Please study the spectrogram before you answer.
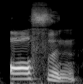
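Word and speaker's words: often: अ लॉट of time people call it ऑफन। इट्स नॉट ऑफन इट्स ऑफ़न। ऑफन। यह हम British follow करते हैं और उसमें प्रॉपर्ली ऑफन ही बोला जाता है।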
